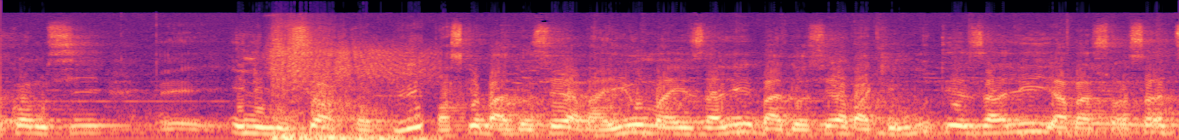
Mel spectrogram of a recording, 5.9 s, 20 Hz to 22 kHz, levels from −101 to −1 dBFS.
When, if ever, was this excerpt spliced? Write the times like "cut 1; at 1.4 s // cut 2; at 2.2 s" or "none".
cut 1; at 2.1 s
